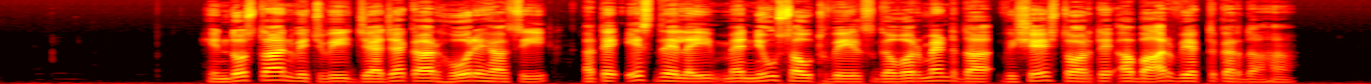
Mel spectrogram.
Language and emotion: Punjabi, neutral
